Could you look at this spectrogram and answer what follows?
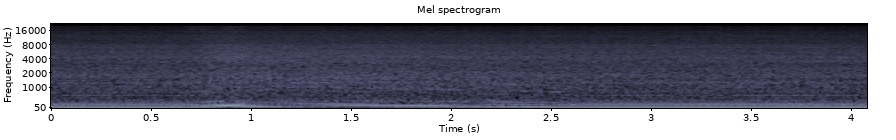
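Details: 2003 Honda CR-V, first start after timing chain repair, no check engine light: quiet low idle with one short rev settling smoothly back, no miss or rattle; normal revving, owner suspects a bad muffler.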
